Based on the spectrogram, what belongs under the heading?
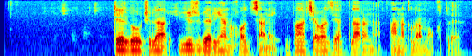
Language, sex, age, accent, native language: Uzbek, male, 18-24, Toshkent shahri, Uzbek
